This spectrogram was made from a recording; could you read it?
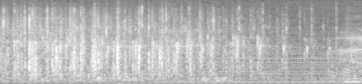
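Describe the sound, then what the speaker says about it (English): An audience at a university graduation ceremony claps steadily for a graduation candidate. The applause is dense and sustained, heard from a distance in a large hall, and it tapers off toward the end while tonal sounds rise underneath. "Let's give a wide clap again."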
